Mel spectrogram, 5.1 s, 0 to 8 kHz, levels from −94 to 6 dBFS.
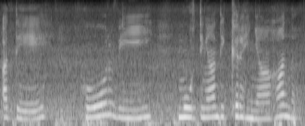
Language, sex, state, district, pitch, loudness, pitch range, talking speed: Punjabi, male, Punjab, Kapurthala, 225 Hz, -15 LUFS, 205-235 Hz, 85 wpm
